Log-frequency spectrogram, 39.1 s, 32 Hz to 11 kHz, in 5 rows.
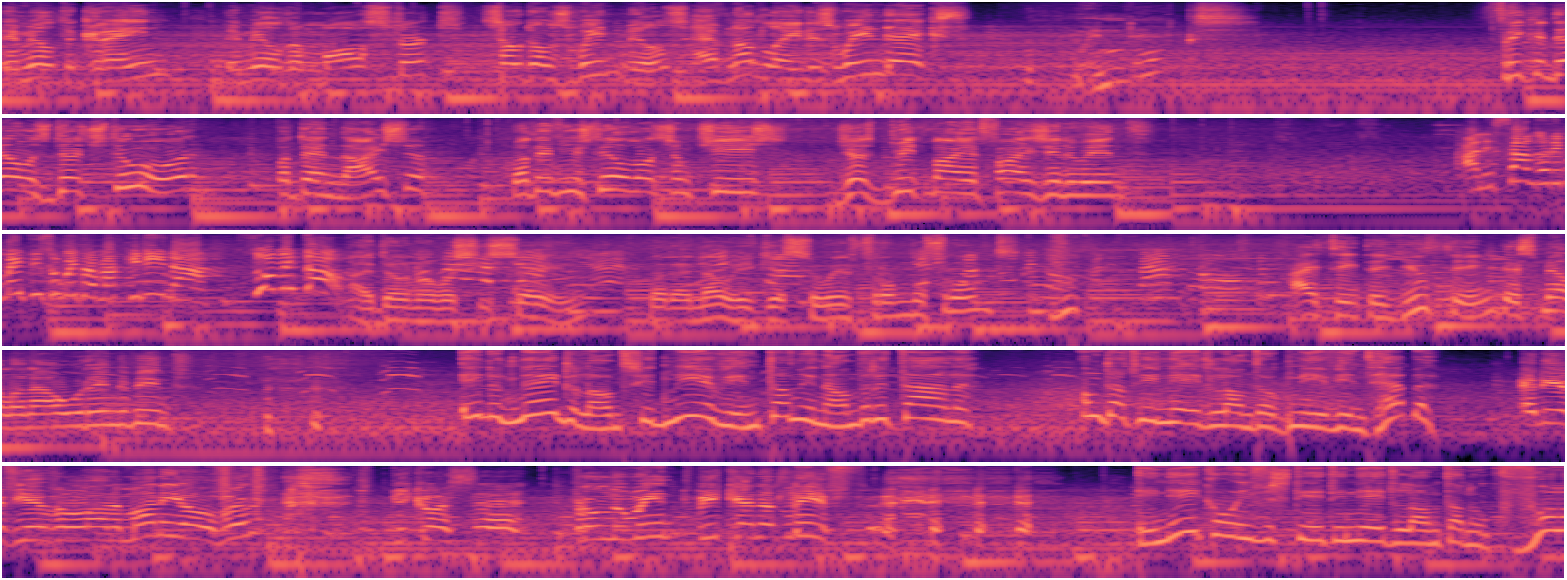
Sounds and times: Music: 0:00.0 - 0:28.2, 0:28.9 - 0:39.0.

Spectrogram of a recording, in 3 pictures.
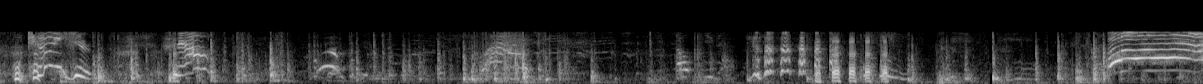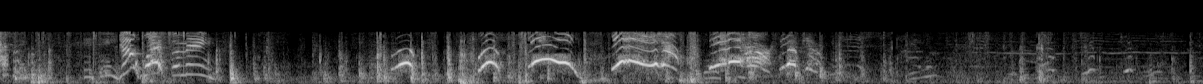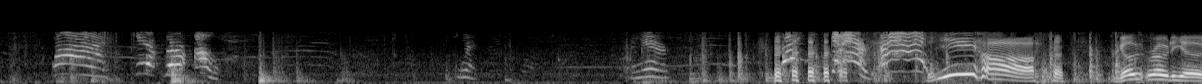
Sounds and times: Child speech, kid speaking: 0:01.7 - 0:02.2, 0:04.8 - 0:05.4, 0:06.8 - 0:07.4, 0:13.0 - 0:14.2, 0:17.4 - 0:21.4, 0:24.6 - 0:26.5, 0:28.6 - 0:28.9, 0:30.3 - 0:30.8, 0:31.9 - 0:33.5.

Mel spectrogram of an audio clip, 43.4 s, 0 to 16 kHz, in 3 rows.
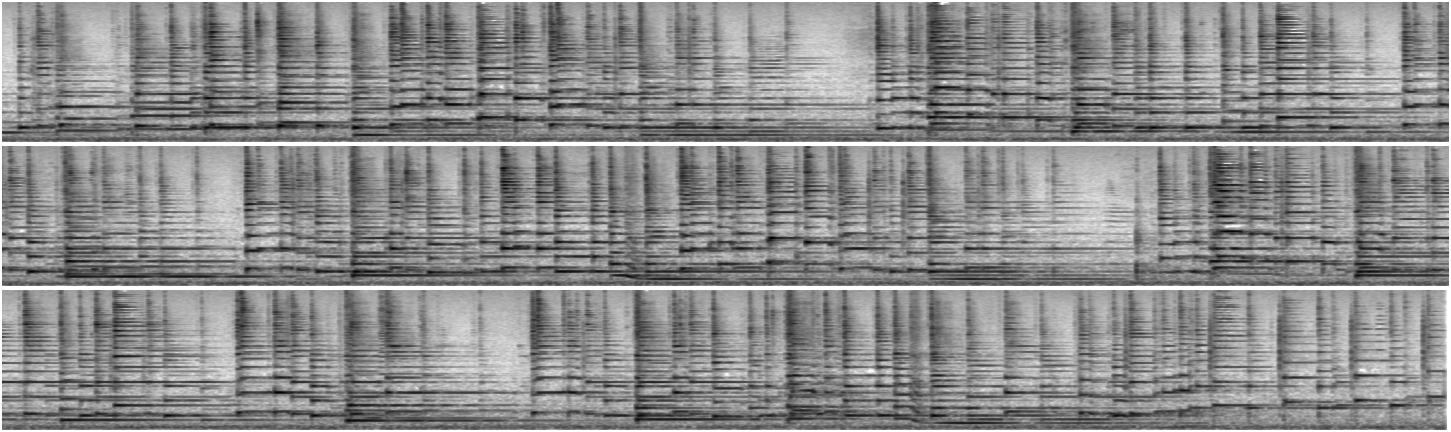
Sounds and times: Mandolin: 0:00.0 - 0:43.3.

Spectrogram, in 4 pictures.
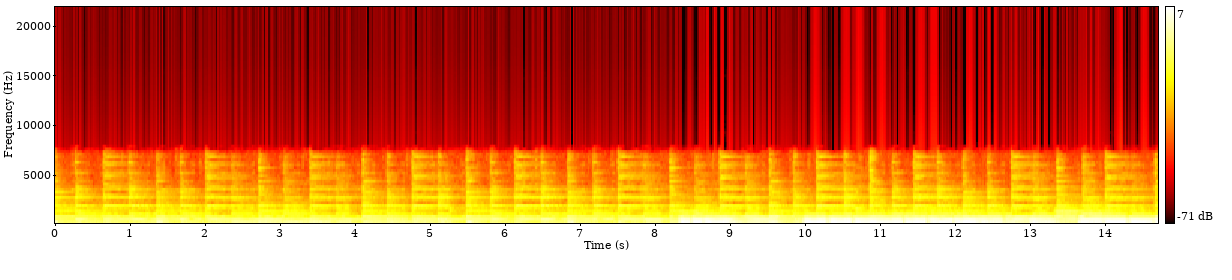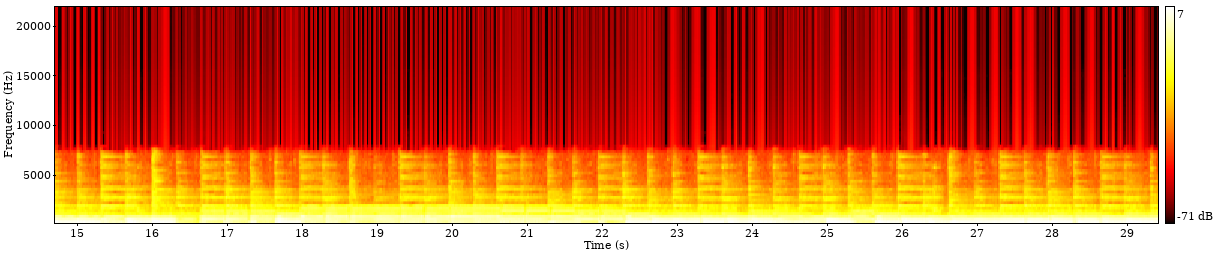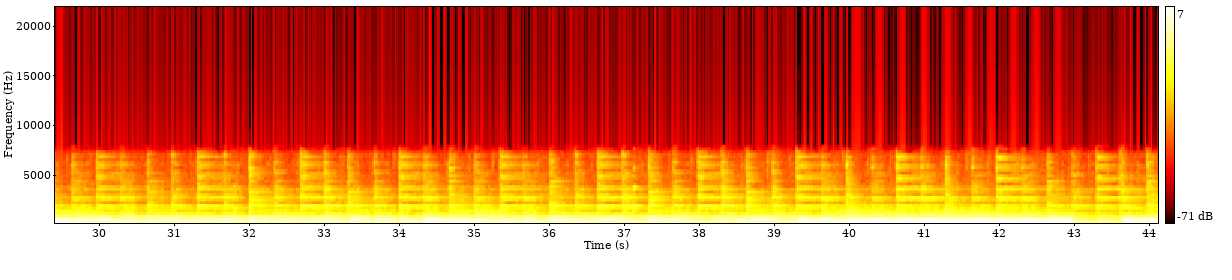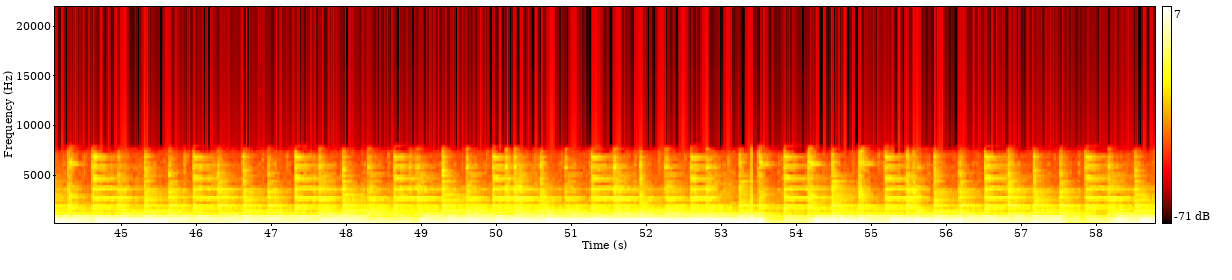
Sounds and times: Acoustic guitar: 0:00.0 - 0:58.7.

